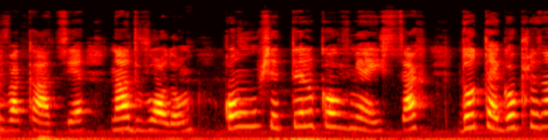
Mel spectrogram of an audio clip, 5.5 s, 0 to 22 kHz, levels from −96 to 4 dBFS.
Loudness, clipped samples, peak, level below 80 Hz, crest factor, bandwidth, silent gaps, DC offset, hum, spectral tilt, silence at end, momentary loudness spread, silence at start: -30 LUFS; under 0.1%; -14 dBFS; -52 dBFS; 16 dB; 17 kHz; none; under 0.1%; none; -1 dB/octave; 0 s; 7 LU; 0 s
